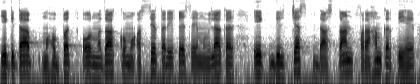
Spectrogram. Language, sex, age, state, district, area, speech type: Urdu, male, 18-30, Uttar Pradesh, Saharanpur, urban, spontaneous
